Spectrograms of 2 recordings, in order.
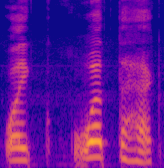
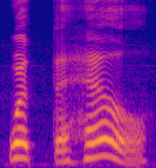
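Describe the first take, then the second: First: Said in the usual way. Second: "What the hell" slower and louder; stronger emphasis. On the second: Shown as a demonstration. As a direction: punch "hell" harder. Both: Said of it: "this doesn't deserve a heck".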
